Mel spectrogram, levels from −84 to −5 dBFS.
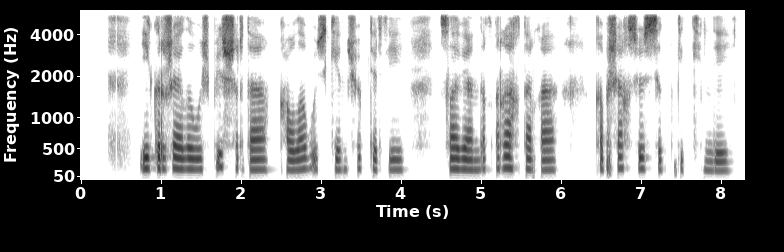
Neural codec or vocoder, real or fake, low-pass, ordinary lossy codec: none; real; 5.4 kHz; none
